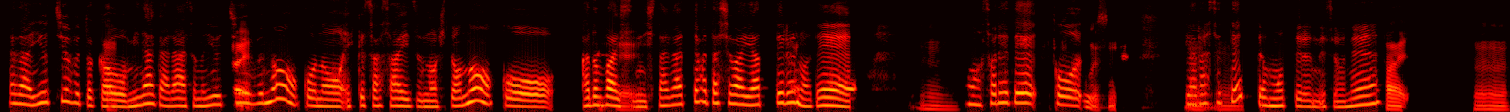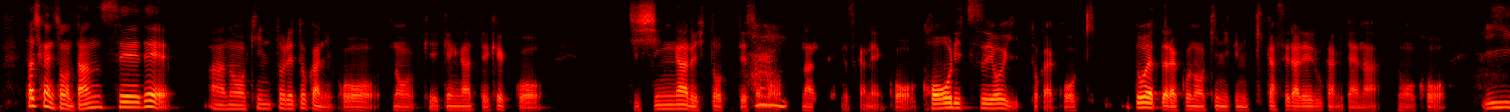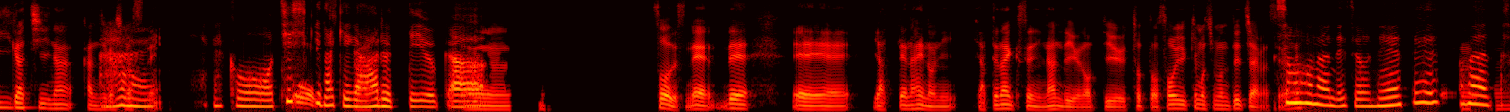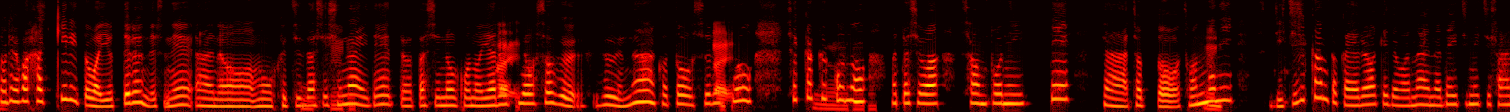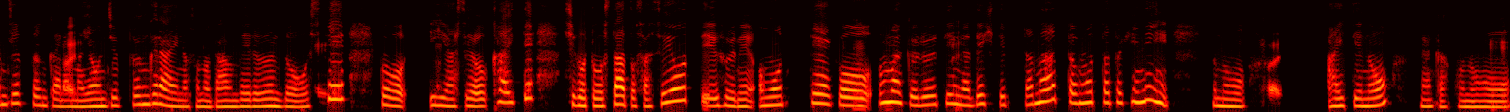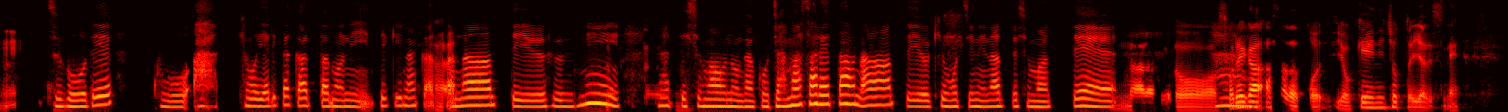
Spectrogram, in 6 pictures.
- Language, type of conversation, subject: Japanese, advice, 家族の都合で運動を優先できないとき、どうすれば運動の時間を確保できますか？
- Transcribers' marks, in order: other background noise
